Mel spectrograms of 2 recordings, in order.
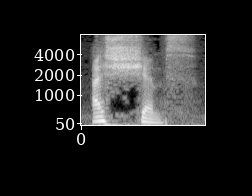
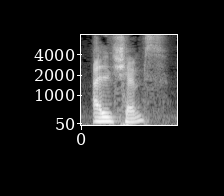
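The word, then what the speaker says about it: الشمس: And because they're very close, what happens is this lam is not pronounced. And what happens instead is the lam is pronounced as a sheen. So there's actually a shadda here. So it's Ash-Shams, not Al-Shams. Because notice when you say Al-Shams, it's not smooth.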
